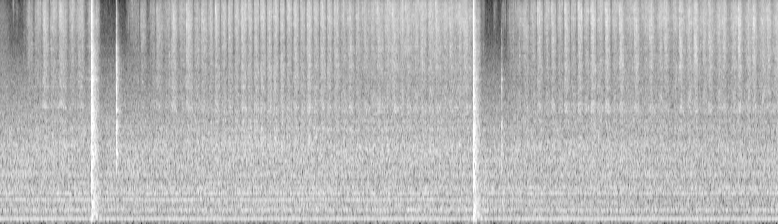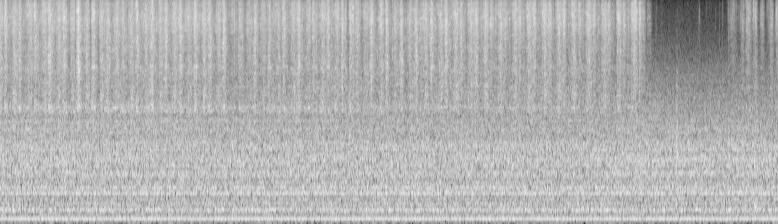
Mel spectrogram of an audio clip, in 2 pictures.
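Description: Japanese mountain yam (yamaimo) being grated on a plastic grater, a steady run of rapid wet rasping strokes. Two sharp clicks come about two seconds in and another near ten seconds, and the grating stops shortly before the end.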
